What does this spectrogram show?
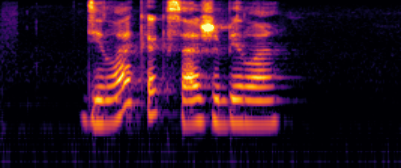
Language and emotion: Russian, positive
